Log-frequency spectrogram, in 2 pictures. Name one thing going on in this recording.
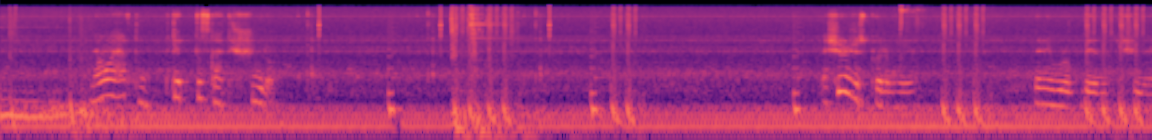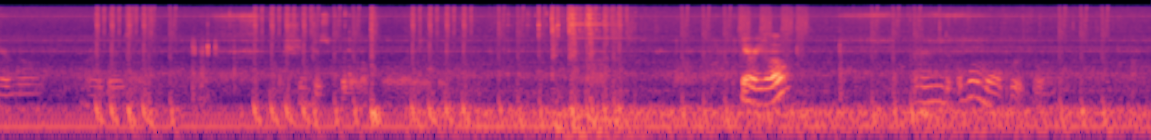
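A boy talks with animation into a nearby microphone.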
